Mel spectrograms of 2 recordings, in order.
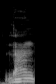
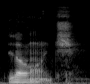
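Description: First: The vowel sounds like an 'a'. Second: The vowel sounds like an 'o'. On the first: The speaker calls it wrong. "Launch と読んじゃダメですね。" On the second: The speaker calls it right. "AU はO と覚えてください。"

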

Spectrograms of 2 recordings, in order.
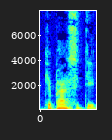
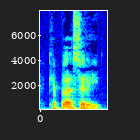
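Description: First: The t sound is pronounced clearly. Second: The t sound is softened, almost disappearing. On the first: "私たちはcapacity と言っていいんですけど" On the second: "capacity と聞こえても理解できるようにしないといけませんよね"

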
